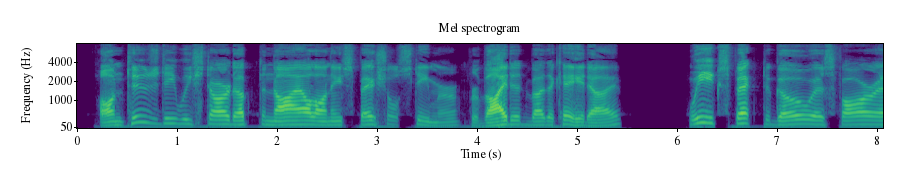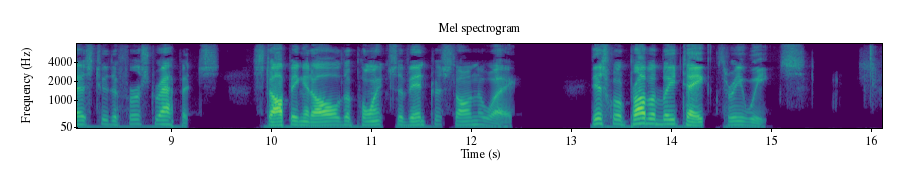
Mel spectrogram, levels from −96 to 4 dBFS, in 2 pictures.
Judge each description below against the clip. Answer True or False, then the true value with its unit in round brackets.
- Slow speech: False (155 wpm)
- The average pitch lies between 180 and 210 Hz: False (140 Hz)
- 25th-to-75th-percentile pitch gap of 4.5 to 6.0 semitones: False (3.2 semitones)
